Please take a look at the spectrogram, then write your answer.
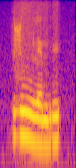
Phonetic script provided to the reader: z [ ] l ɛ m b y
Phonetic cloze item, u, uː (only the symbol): uː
